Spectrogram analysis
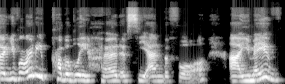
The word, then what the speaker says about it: Xi'an: the name as like zion or zhiyan uh so just a bit of an fyi in chinese the x the letter x is more of a sh sound uh rather than a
